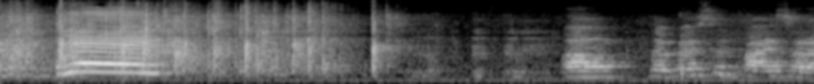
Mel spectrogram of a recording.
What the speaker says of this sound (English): Give yourselves a hand.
